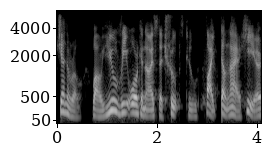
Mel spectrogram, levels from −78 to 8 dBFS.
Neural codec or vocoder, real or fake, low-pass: codec, 16 kHz, 4 kbps, X-Codec, HuBERT features, trained on general audio; fake; 5.4 kHz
